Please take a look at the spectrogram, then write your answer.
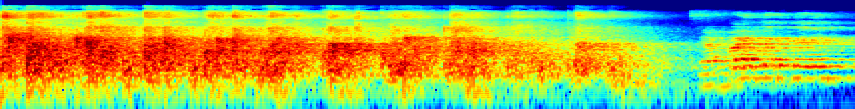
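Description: A room full of people breaks into dense, steady applause for several seconds. The clapping cuts off sharply and a voice takes over right after.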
